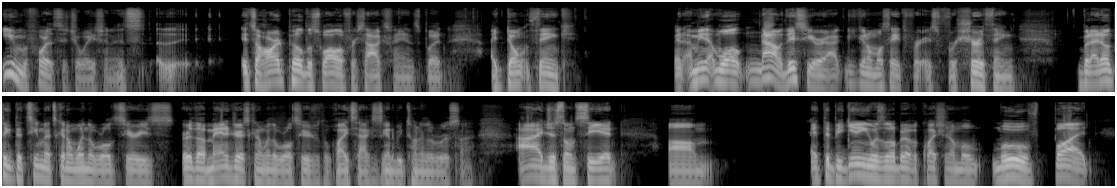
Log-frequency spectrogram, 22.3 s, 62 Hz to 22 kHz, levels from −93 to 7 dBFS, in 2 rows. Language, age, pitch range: English, 20-39, 85-105 Hz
